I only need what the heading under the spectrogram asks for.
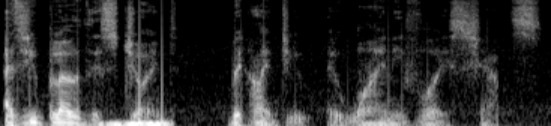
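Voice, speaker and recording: A man's voice: a bass voice, unhurried, creaky, mellow, a little hiss or hum, pitched below the performer's own voice, full character voice. A man voicing a wry, knowing inner skill voice in a video game, lecturing in a narrating tone.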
